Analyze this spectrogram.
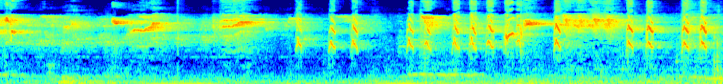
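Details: Sooty-headed bulbul in breeding condition, a sound said to make the bird droop its wings and fluff up; bright chirping notes, some sliding, others in short stacked bursts, several birds' voices overlapping with a low steady hum beneath.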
